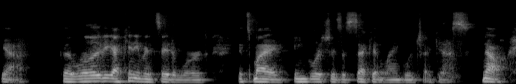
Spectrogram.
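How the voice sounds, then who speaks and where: A plain, everyday voice: a man at medium pitch, talking at a fairly quick pace with fairly even intonation. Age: 30s. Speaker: political commentator and interviewer. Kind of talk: political debate conversation.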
